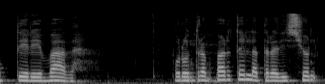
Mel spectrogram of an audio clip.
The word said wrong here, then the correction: Theravada: Dentro del budismo, Theravada. Theravada. Theravada. Que lo diga ella. Pronunciamos Theravada. Ok.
